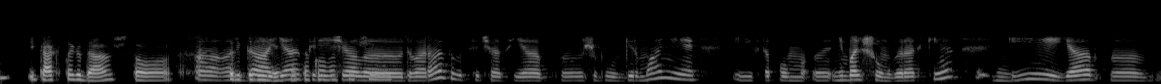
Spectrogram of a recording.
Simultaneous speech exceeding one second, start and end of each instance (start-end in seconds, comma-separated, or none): 2.3-3.9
